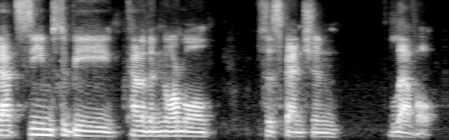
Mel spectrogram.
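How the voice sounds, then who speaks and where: Low-voiced man musing over hockey. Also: steady tone, fairly bright tone. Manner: thinks aloud with frequent "um" pauses and self-restarts. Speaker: co-host, hockey writer. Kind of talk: casual sports podcast chat.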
